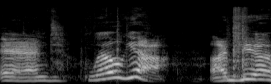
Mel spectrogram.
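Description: In a raised, projected voice, a man speaks with a bright, sharp tone, high pitch and very wide pitch swings. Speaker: vlogger. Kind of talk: casual vlog monologue.

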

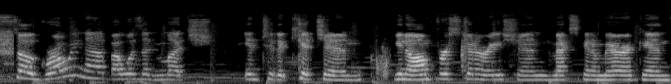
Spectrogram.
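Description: A woman speaks at a fairly slow pace with ordinary pitch variation. Faint music plays in the background. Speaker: cooking channel co-host, remote guest. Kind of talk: interview answer. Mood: warm, upbeat. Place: home room. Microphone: video call.

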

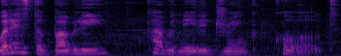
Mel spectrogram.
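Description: A woman with a Turks and Caicos accent speaks at a fairly low pitch with ordinary variation in it. Music plays faintly behind her. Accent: Turks and Caicos Islander. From Turks and Caicos Islands. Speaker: vlogger. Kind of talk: casual talk to camera. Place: home room. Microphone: phone near.

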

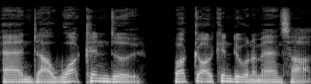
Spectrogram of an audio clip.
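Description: A man speaks in a passionate tone with an Australian accent and fairly even intonation. The sound is dry with no echo, over a quiet background. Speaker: pastor and author. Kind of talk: interview answer. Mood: earnest, heartfelt. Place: home room. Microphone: studio mic.

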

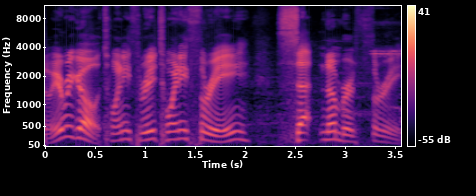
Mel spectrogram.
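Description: A man's upbeat voice at a very slow pace, with a dry sound and no echo. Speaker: sports broadcaster. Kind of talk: sports commentary. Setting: high above the gymnasium, broadcasting a live game. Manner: upbeat broadcaster tone, rattling off stats and scores. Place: hall.

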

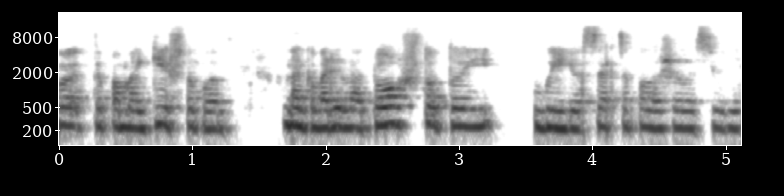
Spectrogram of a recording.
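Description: A woman's fairly high voice, dark and mellow in tone, with monotone, flat intonation at a moderate pace. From Kyrgyzstan. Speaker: doctor; webinar host, speaker. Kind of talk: prayer; prayer and presentation talk. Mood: calm, earnest. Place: home room. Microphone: video call.

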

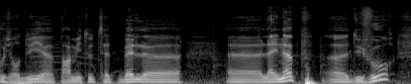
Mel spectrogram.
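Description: Light background noise sits behind a man speaking at a moderate pace, the sound dry with no echo. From Tunisia. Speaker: clothing brand founder; radio guest. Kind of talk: radio interview. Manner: halting. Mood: friendly, pleased. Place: studio. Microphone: studio mic.

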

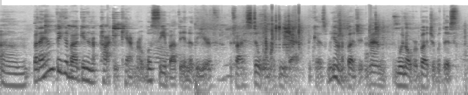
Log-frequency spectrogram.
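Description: Noticeable background noise surrounds a woman who speaks at a very fast pace. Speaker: vlogger. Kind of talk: casual vlog chat. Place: car. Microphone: phone near.

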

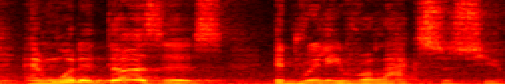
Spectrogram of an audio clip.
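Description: Over noticeable background noise, a man talks with lively intonation. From Ivory Coast, later Germany. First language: French and German. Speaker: mindset coach and motivational speaker. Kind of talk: podcast interview.

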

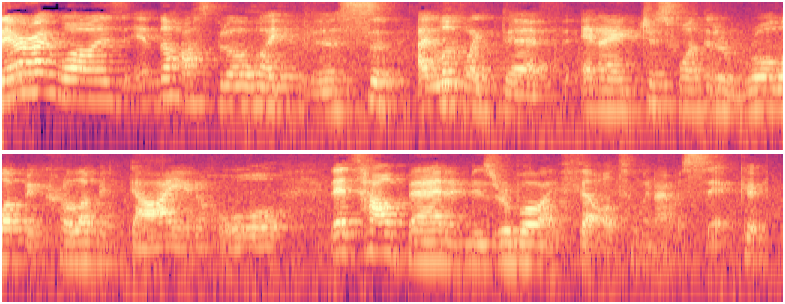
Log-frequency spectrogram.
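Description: Amid light background noise and audible room echo, a woman with a fairly low pitch speaks at a moderate pace, her loudness swinging widely. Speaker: fitness vlogger. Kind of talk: casual vlog chat. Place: studio.

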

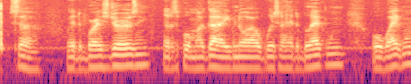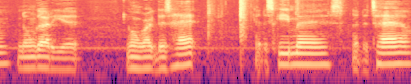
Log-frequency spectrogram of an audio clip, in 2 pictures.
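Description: A man with a plain, everyday voice speaks at a moderate pace with fairly even intonation over light background noise. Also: fairly low pitch for a man. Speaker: vlogger. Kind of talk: casual vlog chat. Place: home room. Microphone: phone near.

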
